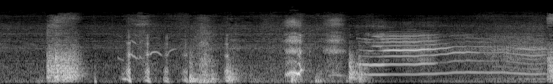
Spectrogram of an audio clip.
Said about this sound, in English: These are all girls. These are girl farts.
